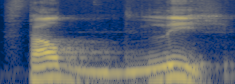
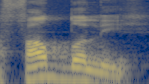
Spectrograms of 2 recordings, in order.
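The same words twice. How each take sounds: First: The consonant is held steady without an echo. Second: The consonant bounces with an echoing release. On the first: The speaker calls it right. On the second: The speaker calls it wrong.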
